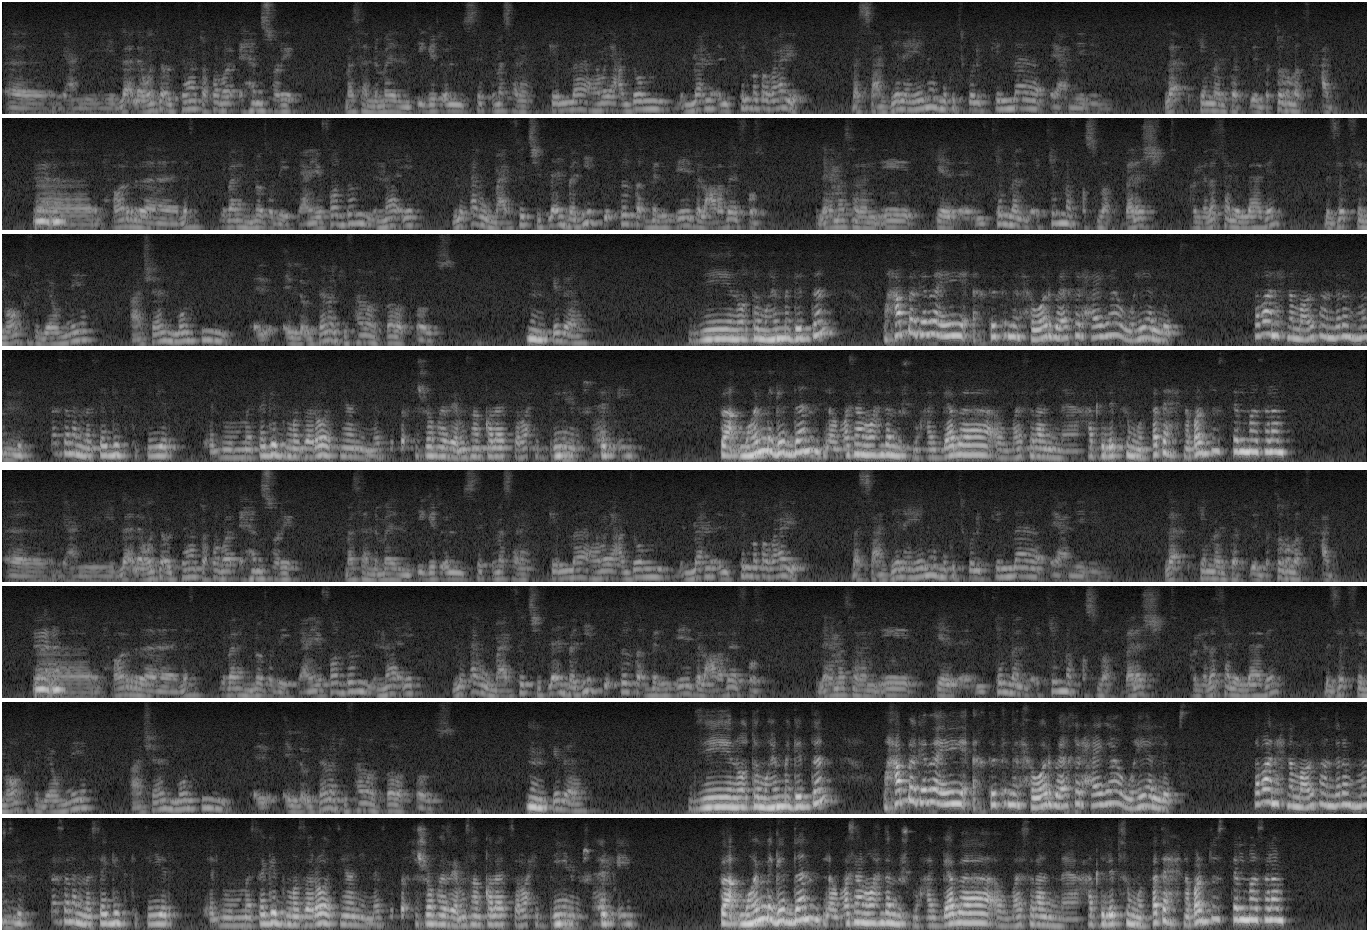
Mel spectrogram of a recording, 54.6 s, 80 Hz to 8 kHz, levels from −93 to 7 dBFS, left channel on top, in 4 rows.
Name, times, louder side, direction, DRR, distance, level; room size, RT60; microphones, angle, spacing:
voice 1, 0.0-3.0 3.4-8.0 8.5-11.1 11.6-13.4 14.0-17.8 18.2-21.3 21.8-26.5 26.9-28.2 28.6-31.8 32.8-33.2 40.9-41.2 44.6-44.8 46.5-47.0 49.0-49.2, left 1 dB, 10° left, 1.6 m, -38 dB
voice 2, 14.0-14.3 32.6-32.8 34.2-35.6 36.1-39.0 39.8-41.2 41.5-42.7 43.0-47.3 48.1-53.8, right 3 dB, 80° right, 0.8 m, -23 dB
8.0 x 7.5 x 6.9 m
head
